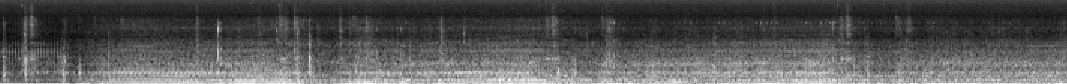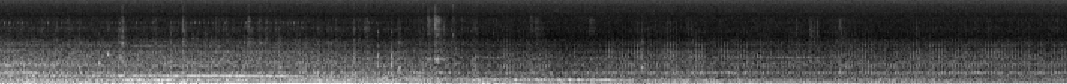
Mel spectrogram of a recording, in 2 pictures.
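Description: A car engine hums steadily from inside the car as it drives along a road.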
